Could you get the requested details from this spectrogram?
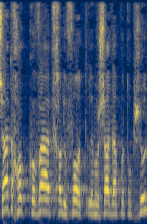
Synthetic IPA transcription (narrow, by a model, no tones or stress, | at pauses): ʃat̪aχo̞kːovaːt̪χalufot̪lemoʃad̪apot̪ʁopʃut̪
